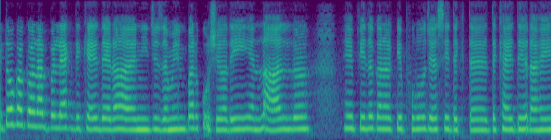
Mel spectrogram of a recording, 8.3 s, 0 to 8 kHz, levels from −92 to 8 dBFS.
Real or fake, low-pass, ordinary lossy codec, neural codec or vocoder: fake; none; none; codec, 16 kHz, 0.4 kbps, LongCat-Audio-Codec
